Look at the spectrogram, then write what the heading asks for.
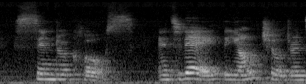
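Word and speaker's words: Sinterklaas: and his good deeds in the dutch language saint nicholas is pronounced cinder close and today the young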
